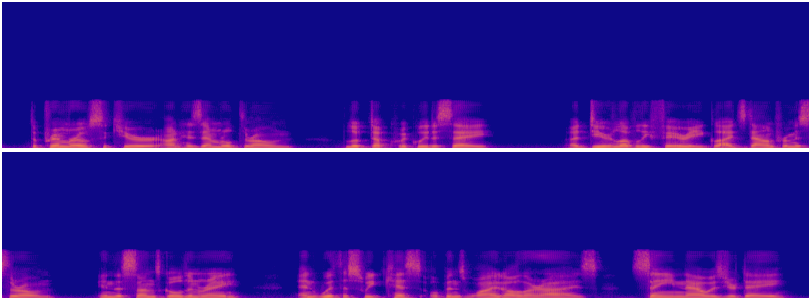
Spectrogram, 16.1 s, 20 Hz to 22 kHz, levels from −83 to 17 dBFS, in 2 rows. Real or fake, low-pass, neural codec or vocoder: fake; 7.2 kHz; codec, 16 kHz, about 1 kbps, DyCAST, with the encoder's durations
